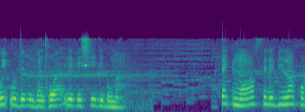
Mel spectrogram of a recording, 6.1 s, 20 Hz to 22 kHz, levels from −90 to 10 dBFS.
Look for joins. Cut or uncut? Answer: cut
